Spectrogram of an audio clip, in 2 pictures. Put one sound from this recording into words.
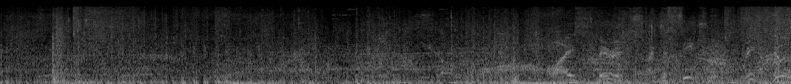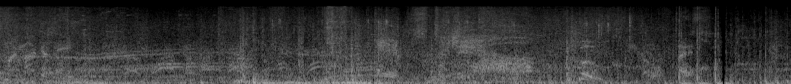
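Electric bolts crackle and buzz.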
